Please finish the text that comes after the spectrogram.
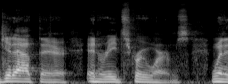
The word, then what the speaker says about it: screwworm: So you played Secra Worms on the air? I mean, it obviously... Secra Worms. That was me trying to pronounce the word screwworm.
